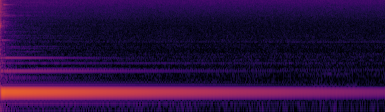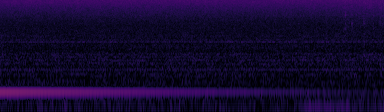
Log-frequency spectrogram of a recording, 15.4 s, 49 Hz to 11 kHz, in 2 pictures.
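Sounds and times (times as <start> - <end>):
gamelan slentem struck hard: 0.0 - 4.1.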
